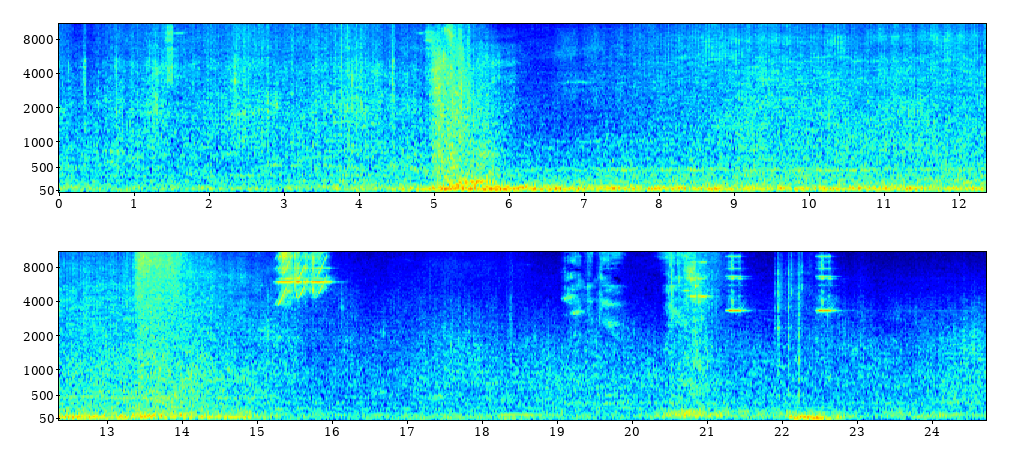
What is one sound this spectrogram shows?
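A spacecraft engine rumbles deeply and steadily, swelling louder for a while before easing off.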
